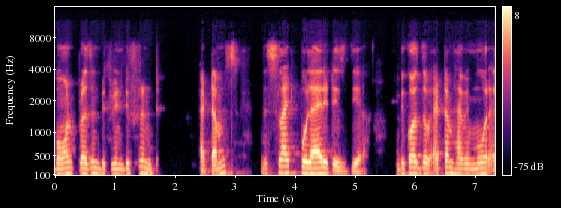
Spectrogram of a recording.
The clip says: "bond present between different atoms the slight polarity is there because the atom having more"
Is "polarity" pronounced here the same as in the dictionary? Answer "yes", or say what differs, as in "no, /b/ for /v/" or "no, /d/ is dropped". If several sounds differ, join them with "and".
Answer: yes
